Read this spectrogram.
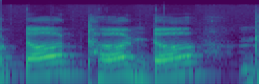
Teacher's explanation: और मूर्धन्य जो होता है वो ट ठ ड ढ र श री ये होता है मूर्धन्य, क्योंकि इनको बोलने पर हमारी जो जिह्वा है वो मुड़कर हमारे मूर्धा को स्पर्श करती है, ऊपर जो ऊपरी भाग कठोर भाग होता है उसको स्पर्श करती है, इसलिए इसको बोलते हैं मूर्धन्य।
